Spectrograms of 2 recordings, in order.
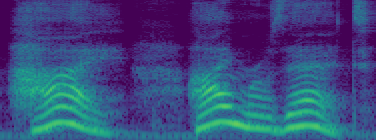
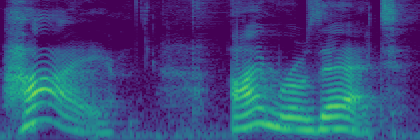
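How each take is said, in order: First: It is said in a lifted falsetto head voice. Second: It is said in a normal chest speaking voice.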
